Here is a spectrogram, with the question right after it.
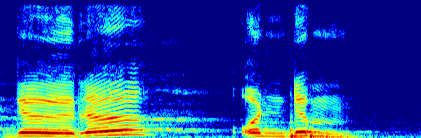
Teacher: huruf D merupakan kontoid plosif apiko-alveolar, bersuara dan tak beraspirasi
